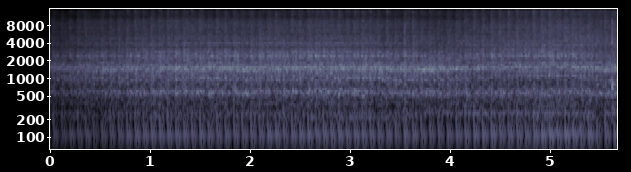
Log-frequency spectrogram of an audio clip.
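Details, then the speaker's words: 2003 Honda Metropolitan 2 scooter, previously non-running, after throttle cable adjustment: steady, even putter at a quick idle about four beats a second without stumbling; idles fine, though throttle returns to idle slower than desired. "Sounds good there. It's just the throttle. It's kind of didn't really return to idle as fast as I'd like."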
